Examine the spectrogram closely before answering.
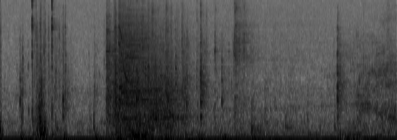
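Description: Wooden boards crack and break apart.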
